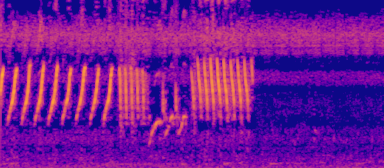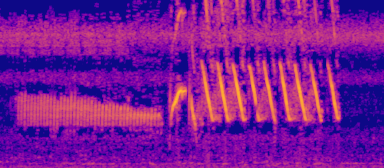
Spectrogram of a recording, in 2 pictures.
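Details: Canary song meant to stimulate other canaries: rapid high rattling notes, a short buzzy trill, a long level buzzing roll, then a burst of loud falling whistles.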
